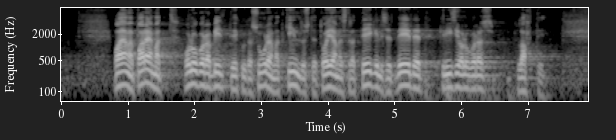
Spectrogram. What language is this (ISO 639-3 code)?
est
